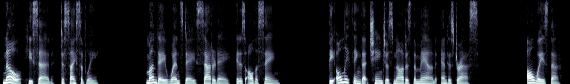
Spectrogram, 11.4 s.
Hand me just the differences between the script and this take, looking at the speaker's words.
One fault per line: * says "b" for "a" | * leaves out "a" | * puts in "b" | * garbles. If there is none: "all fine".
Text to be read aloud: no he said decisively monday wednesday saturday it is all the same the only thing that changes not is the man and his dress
* puts in "always the"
